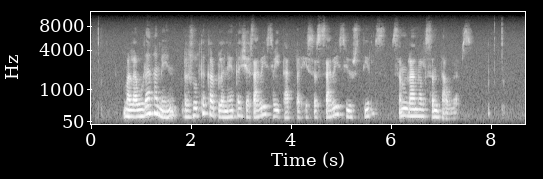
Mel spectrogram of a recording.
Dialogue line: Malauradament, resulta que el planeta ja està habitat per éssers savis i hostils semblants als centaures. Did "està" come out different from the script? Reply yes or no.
yes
